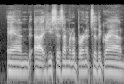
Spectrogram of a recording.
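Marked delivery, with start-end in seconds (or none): none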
